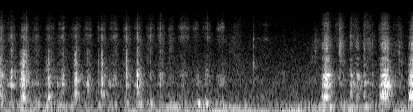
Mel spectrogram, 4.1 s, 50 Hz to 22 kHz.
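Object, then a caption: Wax-coated scratch art paper scratched with a wooden stylus. A wooden stylus scratches a flat black sheet of wax-coated scratch art paper lying near gift boxes. The result is a quiet run of short, dry scraping strokes at an uneven pace, with a bright, raspy edge centered around 1 kHz. A few louder strokes come toward the end.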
